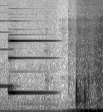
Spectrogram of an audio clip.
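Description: Two-note ding-dong doorbell chime. The lower second note sounds at the start and rings out for about a second.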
